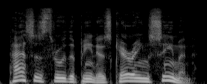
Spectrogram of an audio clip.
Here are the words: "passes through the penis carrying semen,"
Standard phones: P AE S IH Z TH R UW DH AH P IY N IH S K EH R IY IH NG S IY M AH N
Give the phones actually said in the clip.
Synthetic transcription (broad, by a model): P AE S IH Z TH R UW DH AH P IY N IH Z K EH R IY IH NG S IY M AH N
